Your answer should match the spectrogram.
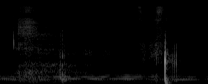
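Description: Quiet pause: a faint steady background music bed, a soft breath in the first half second, and one sharp click near the end.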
